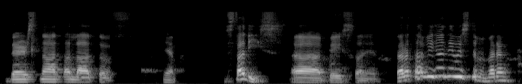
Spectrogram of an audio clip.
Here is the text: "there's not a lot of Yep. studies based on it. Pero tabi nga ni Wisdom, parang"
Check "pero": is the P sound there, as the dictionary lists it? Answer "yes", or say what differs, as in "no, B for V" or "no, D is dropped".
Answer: yes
